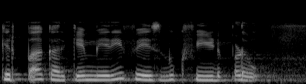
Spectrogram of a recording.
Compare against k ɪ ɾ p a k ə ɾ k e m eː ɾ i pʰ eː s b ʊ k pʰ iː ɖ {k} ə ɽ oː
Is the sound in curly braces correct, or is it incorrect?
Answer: incorrect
